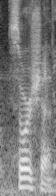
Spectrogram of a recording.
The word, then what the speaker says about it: Saorsa: How do I say her name? Sorsha? Sorsha, that's it.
